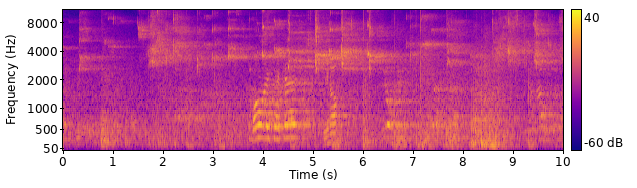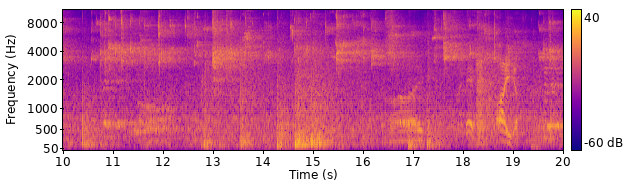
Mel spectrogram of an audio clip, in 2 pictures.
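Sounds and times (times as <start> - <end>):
voices calling out: 0.0 - 20.0
basketball bouncing on hardwood: 5.5 - 8.9, 10.0 - 10.6, 12.8 - 15.4.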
